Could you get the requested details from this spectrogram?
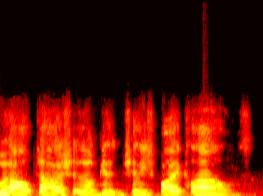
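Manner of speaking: hammed-up plea, chased by clowns; panicked cry for help. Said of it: "He'll be calling for you".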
